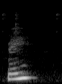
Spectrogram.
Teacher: Now this has got a rising intonation contour.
